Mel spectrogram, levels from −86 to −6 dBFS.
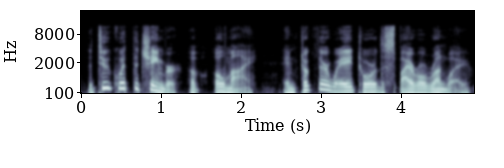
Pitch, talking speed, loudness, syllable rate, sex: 145 Hz, 195 wpm, -19 LUFS, 4.8 syllables/s, male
